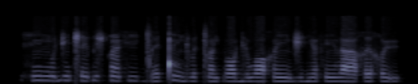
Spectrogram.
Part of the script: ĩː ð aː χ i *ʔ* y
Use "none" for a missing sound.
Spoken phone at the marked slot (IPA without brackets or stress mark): χ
